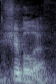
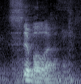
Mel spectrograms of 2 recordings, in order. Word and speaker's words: shibboleth: would say to him then say shibboleth and he would say sibboleth for he could not pronounce it right then they would take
